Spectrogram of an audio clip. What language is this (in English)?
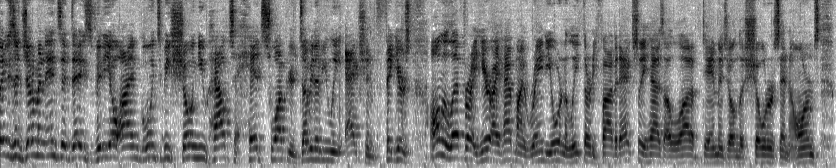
English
